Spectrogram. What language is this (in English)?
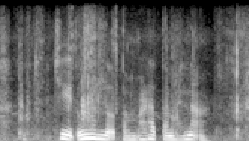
Santali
